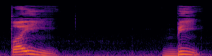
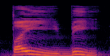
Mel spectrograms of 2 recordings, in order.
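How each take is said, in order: First: Teacher drawing out طيبي so students catch every sound; drawn out slowly. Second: Said in the usual way. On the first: Shown as a demonstration. Teacher to students, showing the form slowly. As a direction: stretch طيبي very slowly, each sound held long. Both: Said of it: "فستقول في النسبة إلى طيب".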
